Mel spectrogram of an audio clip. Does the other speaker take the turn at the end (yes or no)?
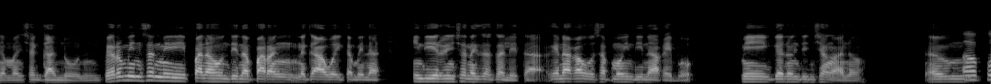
yes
